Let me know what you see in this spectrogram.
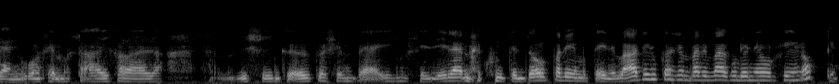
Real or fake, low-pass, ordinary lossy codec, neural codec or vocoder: fake; 19.8 kHz; Opus, 32 kbps; vocoder, 48 kHz, 128 mel bands, Vocos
